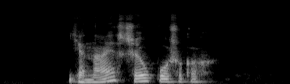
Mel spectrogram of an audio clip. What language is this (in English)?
Belarusian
